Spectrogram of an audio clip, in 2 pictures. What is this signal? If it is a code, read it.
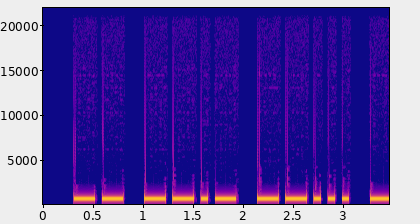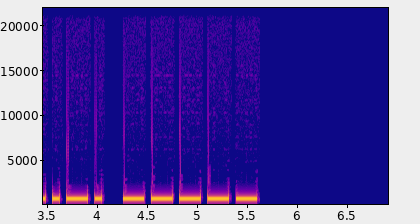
Morse code, heard as a keyed tone, about 17 wpm, 690 Hz. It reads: MQ7C0
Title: Code Groups - 5 Letter:Numbers - 17wpm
